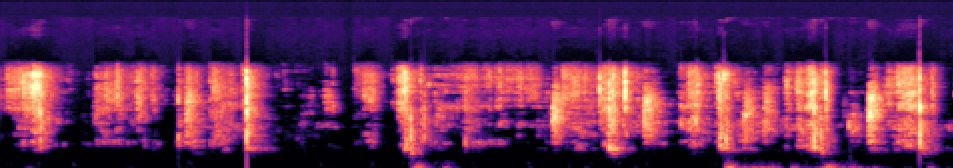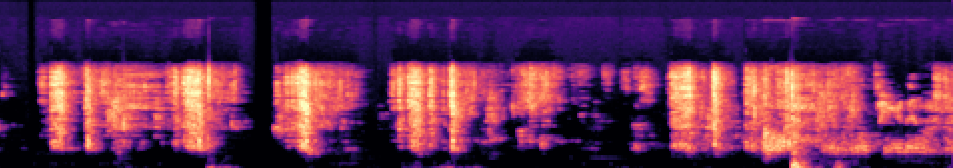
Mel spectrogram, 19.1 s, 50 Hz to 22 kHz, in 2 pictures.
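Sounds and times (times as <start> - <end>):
knife slicing cardboard: 0.0 - 2.7, 3.6 - 9.4, 10.0 - 15.2, 16.2 - 17.9
dull thumps: 17.4 - 18.0.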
